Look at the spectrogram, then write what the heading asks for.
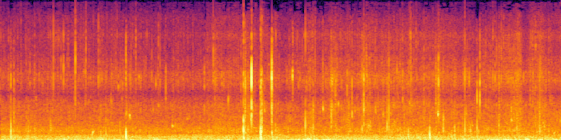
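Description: Rain falling: a steady wash of noise with scattered sharp ticks of drops hitting close by.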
